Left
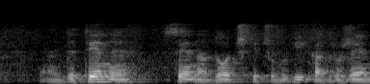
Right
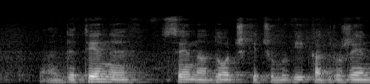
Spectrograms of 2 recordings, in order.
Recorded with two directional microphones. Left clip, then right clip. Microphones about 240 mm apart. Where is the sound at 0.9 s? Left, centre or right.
Right.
